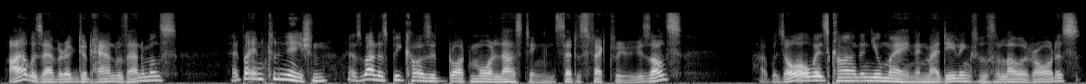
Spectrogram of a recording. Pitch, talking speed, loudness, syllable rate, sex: 145 Hz, 195 wpm, -18 LUFS, 5.9 syllables/s, male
